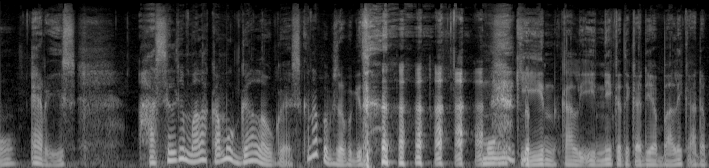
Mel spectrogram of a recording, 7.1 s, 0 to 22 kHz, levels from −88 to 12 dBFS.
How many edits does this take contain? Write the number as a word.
one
